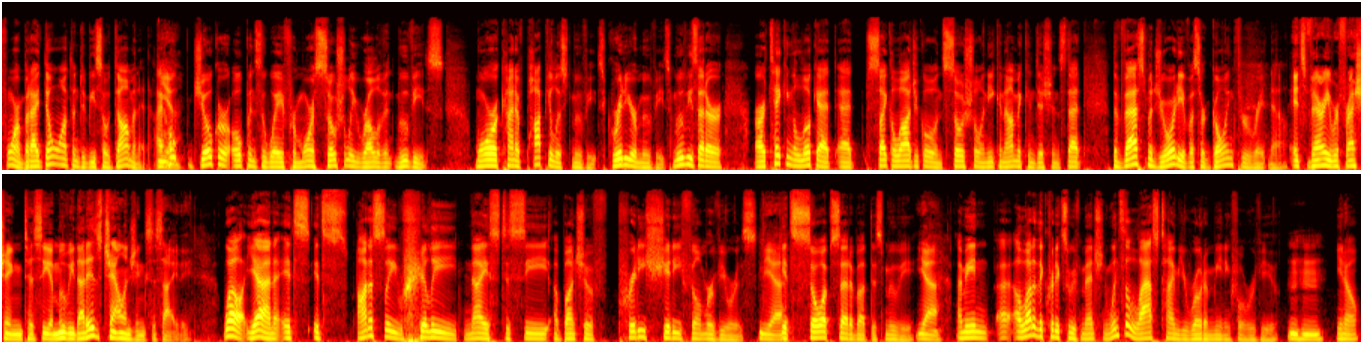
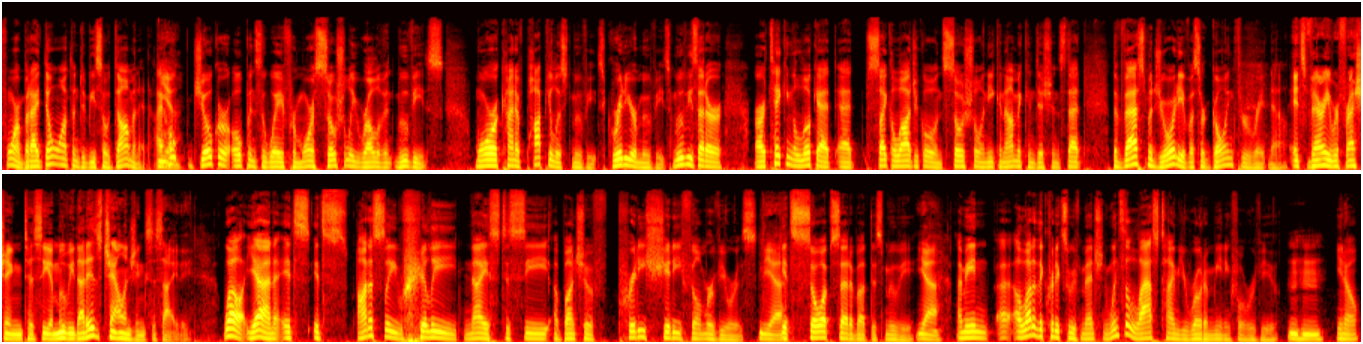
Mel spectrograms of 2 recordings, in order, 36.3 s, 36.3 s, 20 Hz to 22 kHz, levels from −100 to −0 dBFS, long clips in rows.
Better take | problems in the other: neither | none

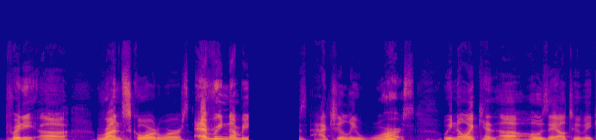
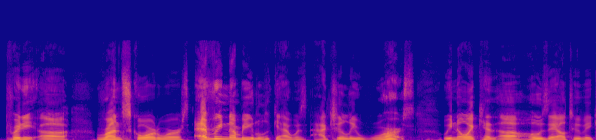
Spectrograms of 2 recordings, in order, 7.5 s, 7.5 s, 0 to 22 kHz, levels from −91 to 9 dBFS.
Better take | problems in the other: second | audio cutting out; at 3 s for 0.5 s

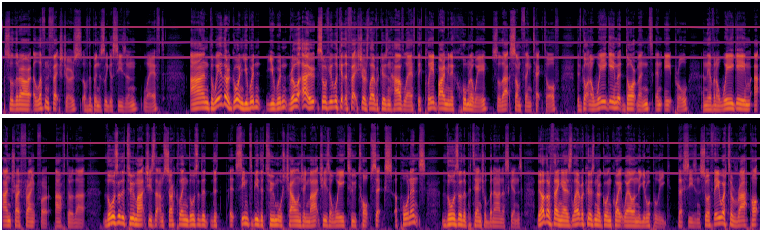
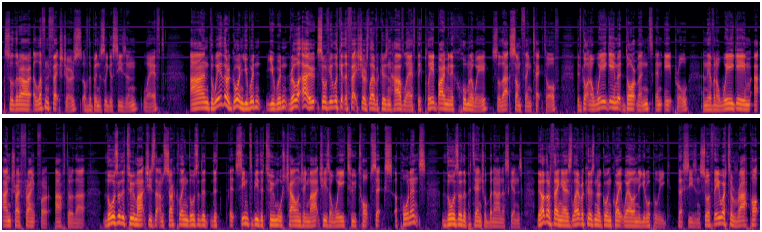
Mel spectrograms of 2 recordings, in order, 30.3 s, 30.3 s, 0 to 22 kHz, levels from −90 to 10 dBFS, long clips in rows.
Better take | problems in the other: second | high-pitched whine; loud; throughout; 9.5 kHz, 10 dB below the speech; faint in the second

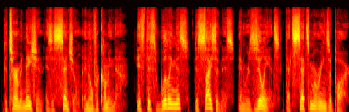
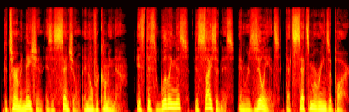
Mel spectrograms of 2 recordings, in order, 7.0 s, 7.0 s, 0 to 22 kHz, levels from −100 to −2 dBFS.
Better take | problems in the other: second | thin; somewhat; fading below 750 Hz

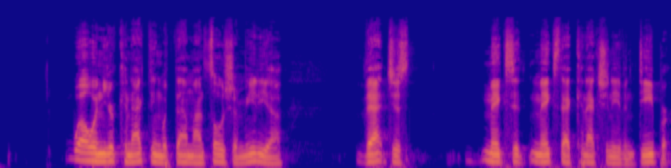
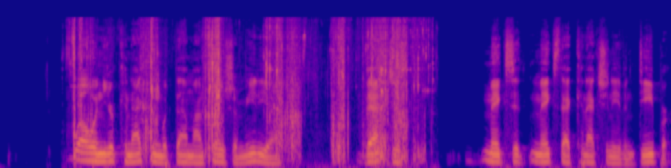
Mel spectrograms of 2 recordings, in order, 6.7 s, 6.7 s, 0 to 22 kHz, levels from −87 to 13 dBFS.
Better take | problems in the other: first | footsteps; loud; from 0.5 to 4.5 s; peak 5 dB above the speech

